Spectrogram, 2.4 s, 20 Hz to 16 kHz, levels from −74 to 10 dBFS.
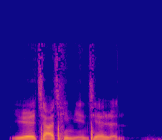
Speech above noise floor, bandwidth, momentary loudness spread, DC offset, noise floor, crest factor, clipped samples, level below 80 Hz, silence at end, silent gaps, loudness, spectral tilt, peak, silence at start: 34 dB; 11.5 kHz; 10 LU; under 0.1%; -52 dBFS; 18 dB; under 0.1%; -48 dBFS; 0.65 s; none; -18 LUFS; -6 dB/octave; -2 dBFS; 0.2 s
